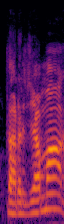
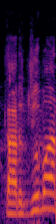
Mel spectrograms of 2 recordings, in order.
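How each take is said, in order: First: The second vowel is pronounced as 'a'. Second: The second vowel is pronounced as 'u'. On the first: The speaker calls it right. "तर्जमा कहिएगा" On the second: The speaker calls it wrong. "तर्जुमा ना कहिएगा"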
